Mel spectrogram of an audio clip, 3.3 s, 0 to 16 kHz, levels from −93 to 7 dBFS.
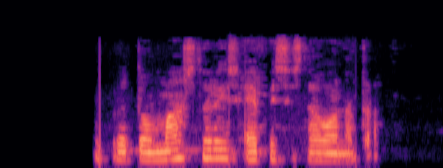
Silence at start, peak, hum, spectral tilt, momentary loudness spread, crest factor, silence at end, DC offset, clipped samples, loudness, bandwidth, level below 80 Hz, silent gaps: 0.7 s; -4 dBFS; none; -5.5 dB/octave; 13 LU; 18 dB; 0.5 s; under 0.1%; under 0.1%; -20 LUFS; 7.8 kHz; -58 dBFS; none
